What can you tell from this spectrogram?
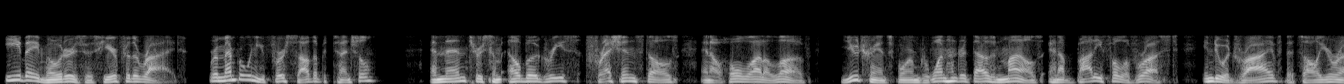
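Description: Bluetooth CVSD headset codec damage runs from start to finish, and it is plainly audible. The speech was squeezed through a one-bit delta coder that only signals up or down at each step, with the step size adapting, which fits the 64 kbps CVSD stream of a headset link. Nothing above 4 kHz survives, so the voice sounds boxed and narrow. Sibilants come out scratchy, louder bright passages smear and distort where the step cannot keep pace, and a grainy hiss sits beneath everything.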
